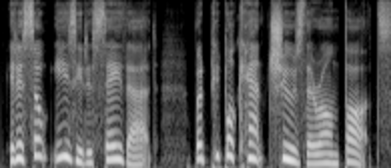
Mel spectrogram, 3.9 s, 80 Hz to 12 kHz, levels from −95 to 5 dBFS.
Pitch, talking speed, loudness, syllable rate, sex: 235 Hz, 215 wpm, -18 LUFS, 5.1 syllables/s, female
